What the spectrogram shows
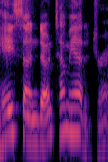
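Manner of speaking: put-on Texan accent. Retelling what drinkers in texas told the speaker; imitating a texan. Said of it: "that's very Texas".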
